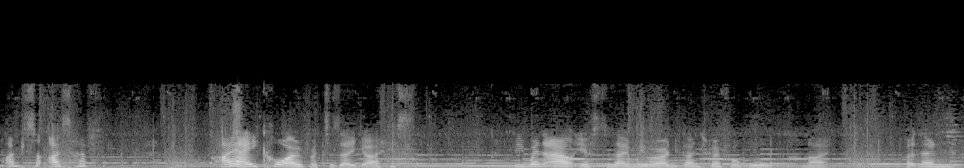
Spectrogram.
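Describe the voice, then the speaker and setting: High-voiced, playful woman streamer. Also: steady tone, measured pace. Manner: playful, rambling. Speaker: game streamer. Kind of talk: casual livestream chat. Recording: loud music behind the voice.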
